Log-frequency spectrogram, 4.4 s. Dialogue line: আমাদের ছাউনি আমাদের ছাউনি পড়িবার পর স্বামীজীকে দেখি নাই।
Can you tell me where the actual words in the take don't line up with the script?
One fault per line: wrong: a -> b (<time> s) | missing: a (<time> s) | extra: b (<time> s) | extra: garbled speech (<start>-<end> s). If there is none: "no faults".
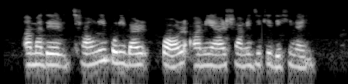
wrong: আমাদের ছাউনি পড়িবার পর -> পড়িবার পর আমি আর (1.4 s)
